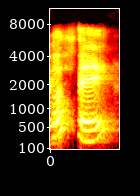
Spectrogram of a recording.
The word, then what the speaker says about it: Hefei: From Hefei. Hefei. – Say it again. – He. Yeah, Fei. – Hefei. – Yeah, it's great. – Hefei.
